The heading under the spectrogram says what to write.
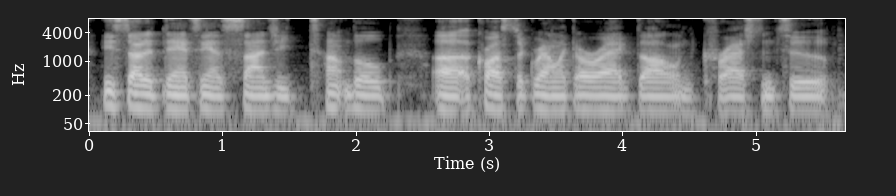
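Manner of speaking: usual speaking voice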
